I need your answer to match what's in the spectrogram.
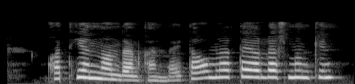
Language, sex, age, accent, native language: Uzbek, female, 25-34, Andijon, Uzbek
